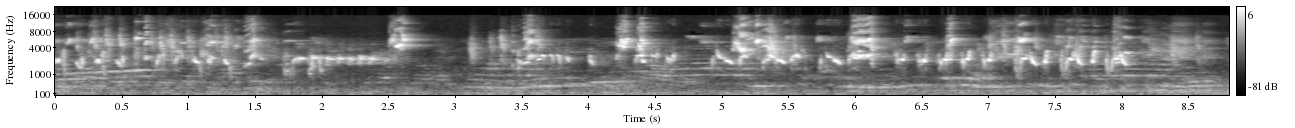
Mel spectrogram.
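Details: Yellow-vented bulbul in non-stop ngropel ngalas song, meant as a lure for training young birds; bubbly, chattering phrases of quick chirps and short whistled slurs, repeated in near-continuous runs with a brief lull around the third second.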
